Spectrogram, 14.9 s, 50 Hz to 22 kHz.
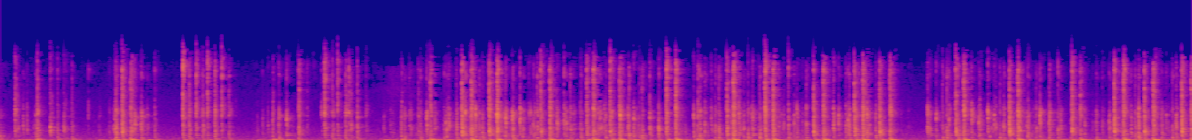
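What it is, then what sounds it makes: Plastic computer keyboard being typed on. Fingertips type rapidly on a full-size white and mint plastic computer keyboard with a hollow housing, resting on a wooden desk. Dense, bright clicking taps ride over a low hollow thump. The typing runs in steady bursts, with brief pauses near 3, 4.5 and 11.5 seconds.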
